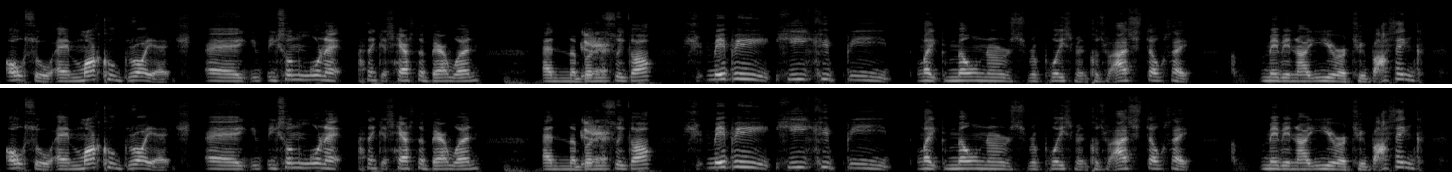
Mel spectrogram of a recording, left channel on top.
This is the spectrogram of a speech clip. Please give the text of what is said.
also Marco Grujic. He's on loan at, I think it's Hertha Berlin in the Bundesliga. Maybe he could be like Milner's replacement, because I still think maybe in a year or two. But I think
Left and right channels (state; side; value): identical; both; correlation 1.00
